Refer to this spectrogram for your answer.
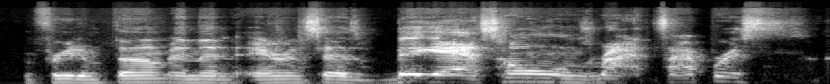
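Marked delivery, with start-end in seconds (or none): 1.8-3.9 put-on Texan-style accent, best effort. Retelling what Aaron said to Cypress, in a Texan accent. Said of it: "in my best Texan accent".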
